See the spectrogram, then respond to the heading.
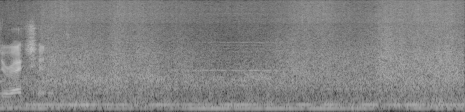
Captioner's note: wind blowing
